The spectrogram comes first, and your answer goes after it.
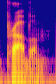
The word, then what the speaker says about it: problem: The air at the end is a schwa, or problem. The O in the second syllable, velum, is a schwa.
